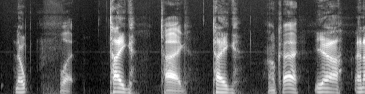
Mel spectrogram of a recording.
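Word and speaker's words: Tadhg: Let's see if you can pronounce it. The name would be Tadgh. Tag? Nope. What? Tig.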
